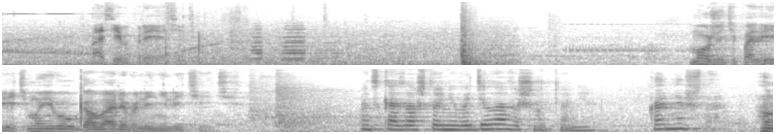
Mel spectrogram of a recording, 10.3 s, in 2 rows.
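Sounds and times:
cars moving along a street: 0:00.0 - 0:03.6
speech: 0:00.6 - 0:02.4, 0:04.6 - 0:10.2
car horn toot: 0:01.6 - 0:02.3.

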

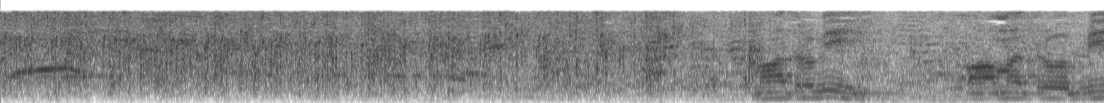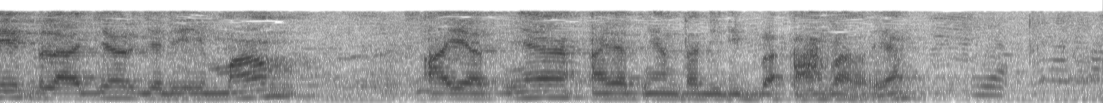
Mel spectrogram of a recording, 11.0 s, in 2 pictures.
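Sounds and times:
whistles and cheers: 0:00.0 - 0:00.9
audience applause: 0:00.0 - 0:04.7
speech: 0:03.8 - 0:10.2.

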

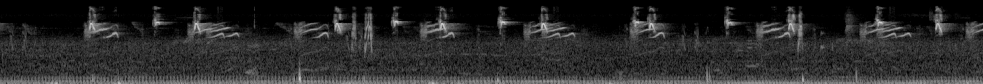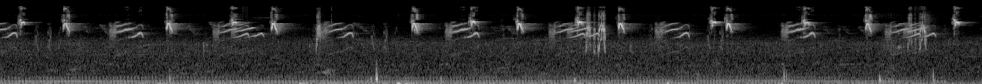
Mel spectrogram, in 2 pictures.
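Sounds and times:
Little Spiderhunter twittering song: 0:00.0 - 0:19.6.

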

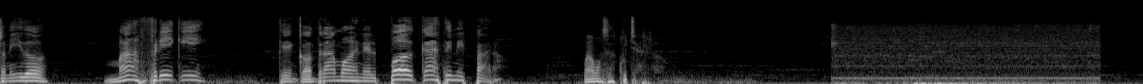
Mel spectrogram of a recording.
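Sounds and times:
speech: 0:00.0 - 0:02.1, 0:02.8 - 0:05.1, 0:05.8 - 0:06.6
electric fan whirring: 0:08.3 - 0:11.4.

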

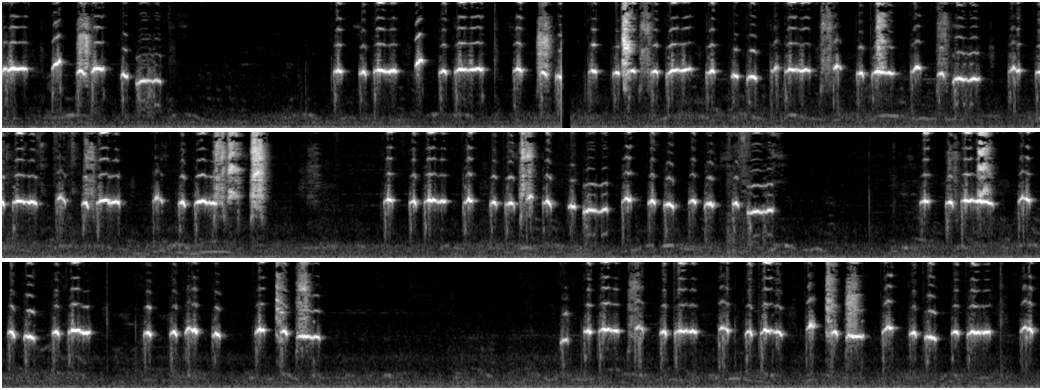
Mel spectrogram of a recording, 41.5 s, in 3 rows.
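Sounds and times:
cockatiel whistling: 0:00.0 - 0:02.2, 0:04.4 - 0:17.4, 0:18.9 - 0:24.2, 0:26.1 - 0:28.9, 0:29.5 - 0:32.0, 0:35.1 - 0:41.5.

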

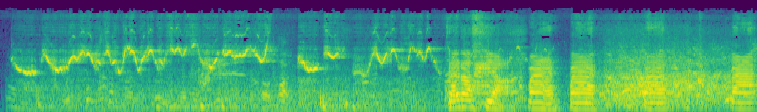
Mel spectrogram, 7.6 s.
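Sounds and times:
person whistling an imitation of a European robin's song: 0:00.0 - 0:05.9
laughter: 0:00.0 - 0:07.5
speech: 0:02.8 - 0:03.8, 0:04.5 - 0:07.5.

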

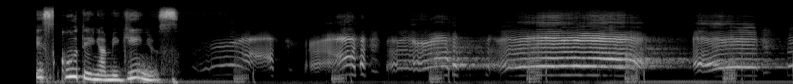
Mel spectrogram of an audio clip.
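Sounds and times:
speech: 0:00.4 - 0:01.8
infant crying: 0:02.0 - 0:07.9.

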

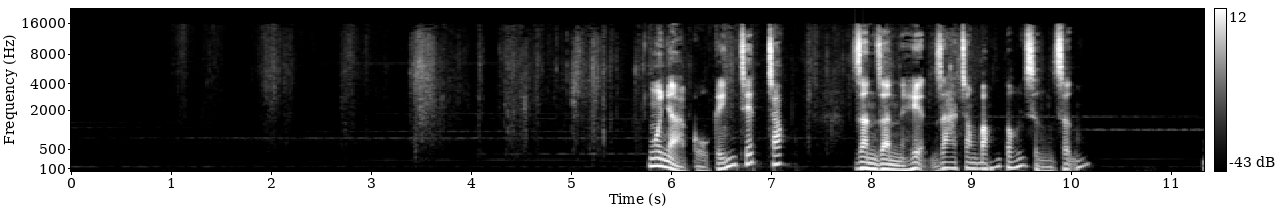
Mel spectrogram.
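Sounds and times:
footsteps on dry leaves: 0:01.0 - 0:09.9
speech: 0:05.8 - 0:07.2, 0:07.8 - 0:10.3.

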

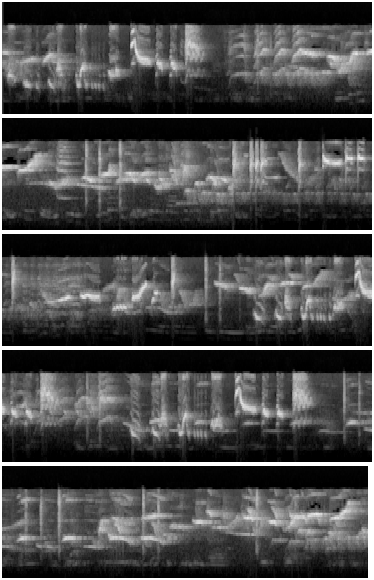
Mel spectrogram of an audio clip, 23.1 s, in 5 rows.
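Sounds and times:
white-rumped shama song for training songbirds: 0:00.0 - 0:23.0.

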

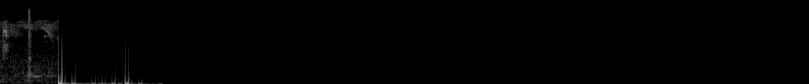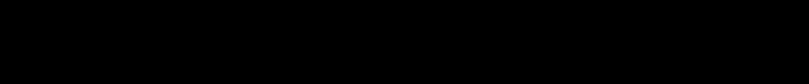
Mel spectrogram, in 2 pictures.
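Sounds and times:
hairy woodpecker sharp high calls: 0:00.0 - 0:00.6.

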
